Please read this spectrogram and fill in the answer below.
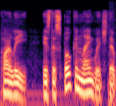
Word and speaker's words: Parley: Parley, pronounced Parley, is the spoken language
